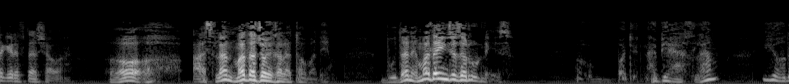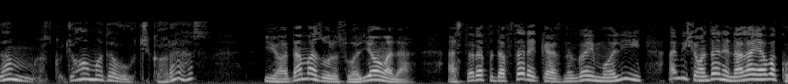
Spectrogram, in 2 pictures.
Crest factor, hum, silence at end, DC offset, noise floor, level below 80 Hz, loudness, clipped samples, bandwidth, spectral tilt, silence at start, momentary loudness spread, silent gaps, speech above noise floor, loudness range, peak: 22 dB; none; 0 s; 0.1%; -63 dBFS; -60 dBFS; -23 LUFS; under 0.1%; 8 kHz; -4.5 dB/octave; 0 s; 23 LU; none; 39 dB; 11 LU; -4 dBFS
